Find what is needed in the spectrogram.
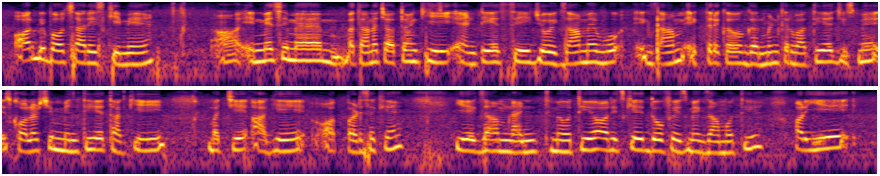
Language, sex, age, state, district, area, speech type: Urdu, male, 18-30, Delhi, South Delhi, urban, spontaneous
